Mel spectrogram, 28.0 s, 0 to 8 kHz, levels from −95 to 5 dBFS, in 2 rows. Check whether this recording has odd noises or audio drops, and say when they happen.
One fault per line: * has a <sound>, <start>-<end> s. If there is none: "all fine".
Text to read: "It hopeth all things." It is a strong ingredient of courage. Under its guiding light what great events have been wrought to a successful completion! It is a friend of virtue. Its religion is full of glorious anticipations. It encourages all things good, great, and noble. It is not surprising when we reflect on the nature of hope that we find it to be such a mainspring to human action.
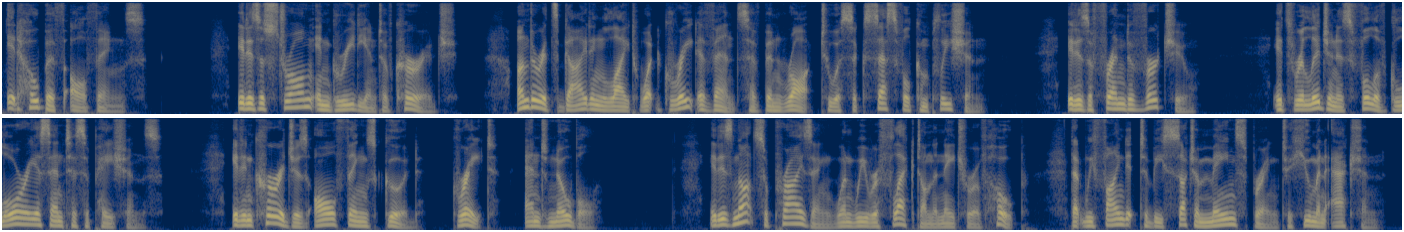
all fine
